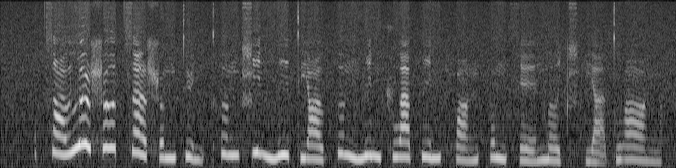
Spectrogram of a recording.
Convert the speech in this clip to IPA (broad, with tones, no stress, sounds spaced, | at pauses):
t͡s ɑ˨˦ ʊ̯ l ɤ˥˨ ʂ ɤ˦ t͡s ä˥˨ ʂ ʊ˨˦ ŋ t̪ y̰˨˩ n kʰ ɤ˦ ŋ ɕ i˥˨ n m i˥˨ t̪ j ɑ˨˦ ʊ̯ k ɤ˥˨ ŋ m i˥˨ n ʈ͡ʂ w ä˦ p i˨˦ n f ɑ˨˦ ŋ k ʊ˥˨ ŋ s e˨˦ ɪ̯ n̪ ɤ˨˦ t͡ɕʰ j ä̰˨˩ t̪ w ɑ˥˨ ŋ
